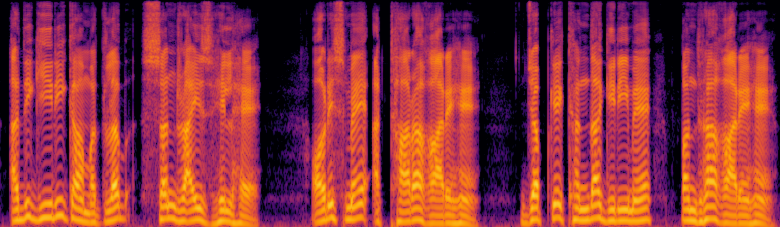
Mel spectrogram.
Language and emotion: Urdu, neutral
